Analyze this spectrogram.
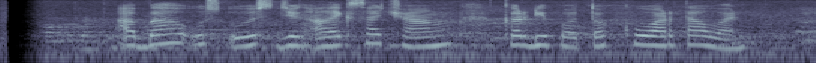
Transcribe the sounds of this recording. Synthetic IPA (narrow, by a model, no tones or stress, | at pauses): ʔabahususd͡ʒɨŋalɛksat͡ʃaŋkɨrdipɔt̪ɔkːuwart̪awan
